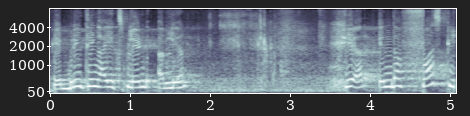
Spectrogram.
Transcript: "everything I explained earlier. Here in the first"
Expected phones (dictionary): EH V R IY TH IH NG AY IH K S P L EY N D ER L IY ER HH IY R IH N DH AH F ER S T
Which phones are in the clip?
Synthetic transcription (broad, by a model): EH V R IY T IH NG AY IH K S P L EY N D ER L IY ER HH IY R IH N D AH F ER S T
